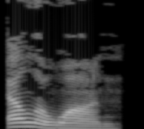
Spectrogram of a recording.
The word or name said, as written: Elouan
